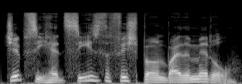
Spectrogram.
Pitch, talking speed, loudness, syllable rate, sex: 125 Hz, 200 wpm, -16 LUFS, 5.6 syllables/s, male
